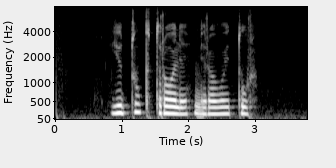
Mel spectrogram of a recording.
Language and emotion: Russian, neutral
